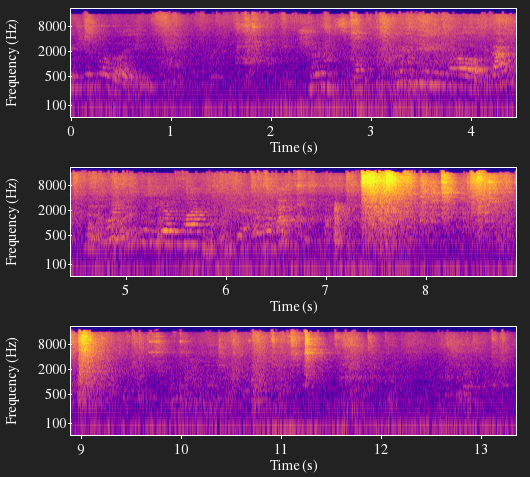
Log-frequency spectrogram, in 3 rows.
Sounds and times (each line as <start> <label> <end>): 1.6 SlammingSupermarketTrolleys 12.1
